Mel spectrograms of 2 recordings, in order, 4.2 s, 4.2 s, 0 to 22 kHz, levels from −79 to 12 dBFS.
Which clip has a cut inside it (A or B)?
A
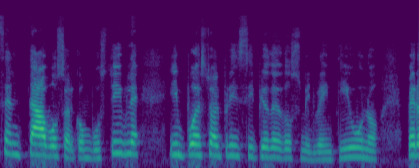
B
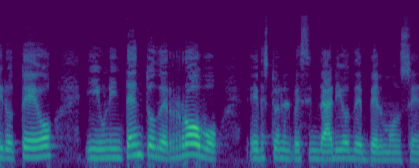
B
